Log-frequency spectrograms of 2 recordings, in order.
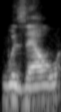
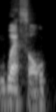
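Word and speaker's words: Wesell: Our good friend Devore from A Large View of the Force pronounced it as Wazelle, and we've gotten every single person minus one, I believe, to come on this pod and say Wessel.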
